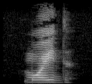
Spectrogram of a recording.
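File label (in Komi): "мойд", Komi, female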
